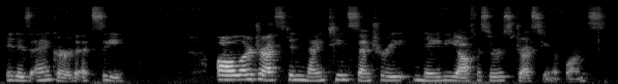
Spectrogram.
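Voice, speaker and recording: A woman's voice: fairly low pitch, normal speed, rough recording. A woman reading scripted stage directions as the narrator of an amateur radio play.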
